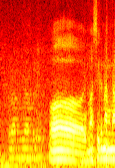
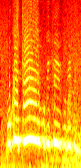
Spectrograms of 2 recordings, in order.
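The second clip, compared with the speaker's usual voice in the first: loud high call across the cliff; 13 semitones higher, 5 dB louder than usual. Acted. Man calling his dead friend's name from a cliff, loud and high. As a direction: shout the name out over the cliff edge. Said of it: "manggil dengan sebutan nama".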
